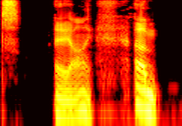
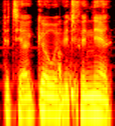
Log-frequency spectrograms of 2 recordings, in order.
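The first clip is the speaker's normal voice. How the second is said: normal talking voice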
